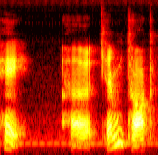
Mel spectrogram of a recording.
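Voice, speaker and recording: A man playing a wary, loyal friend in a horror audio drama, gravelly and dry in manner. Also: on the low side, sing-song, slow pace, noisy background. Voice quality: gravelly, husky. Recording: slightly dull sound.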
